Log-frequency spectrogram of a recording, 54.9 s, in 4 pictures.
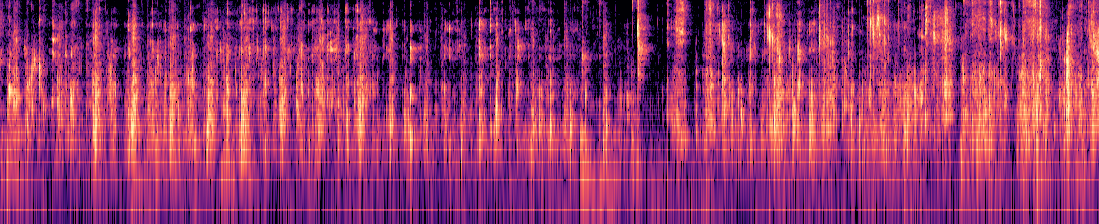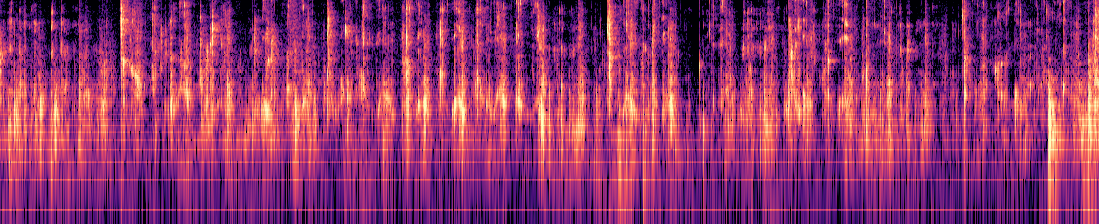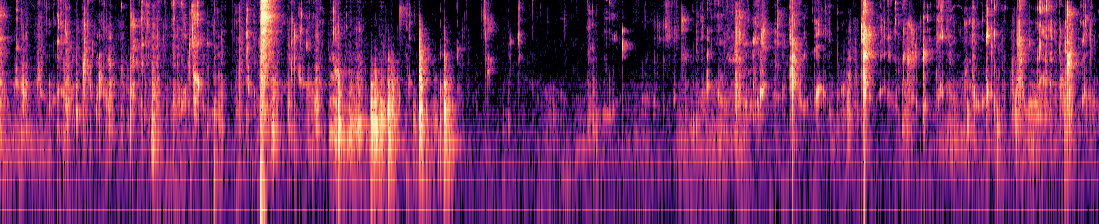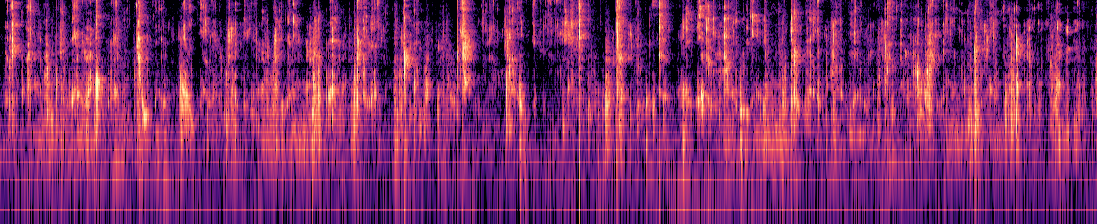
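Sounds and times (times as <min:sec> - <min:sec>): person chewing with smacking: 0:00.0 - 0:54.9
sharp mouth click: 0:30.8 - 0:31.0.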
